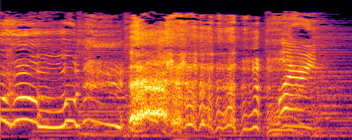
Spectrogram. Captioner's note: fake crying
